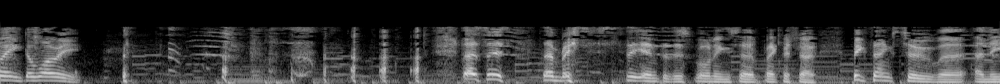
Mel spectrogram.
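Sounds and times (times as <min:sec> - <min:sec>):
speech: 0:00.0 - 0:00.9, 0:04.6 - 0:09.9
laughter: 0:01.2 - 0:06.8
parrot screaming in harsh squawking bursts: 0:01.7 - 0:02.5, 0:04.8 - 0:07.0, 0:09.5 - 0:09.9.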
